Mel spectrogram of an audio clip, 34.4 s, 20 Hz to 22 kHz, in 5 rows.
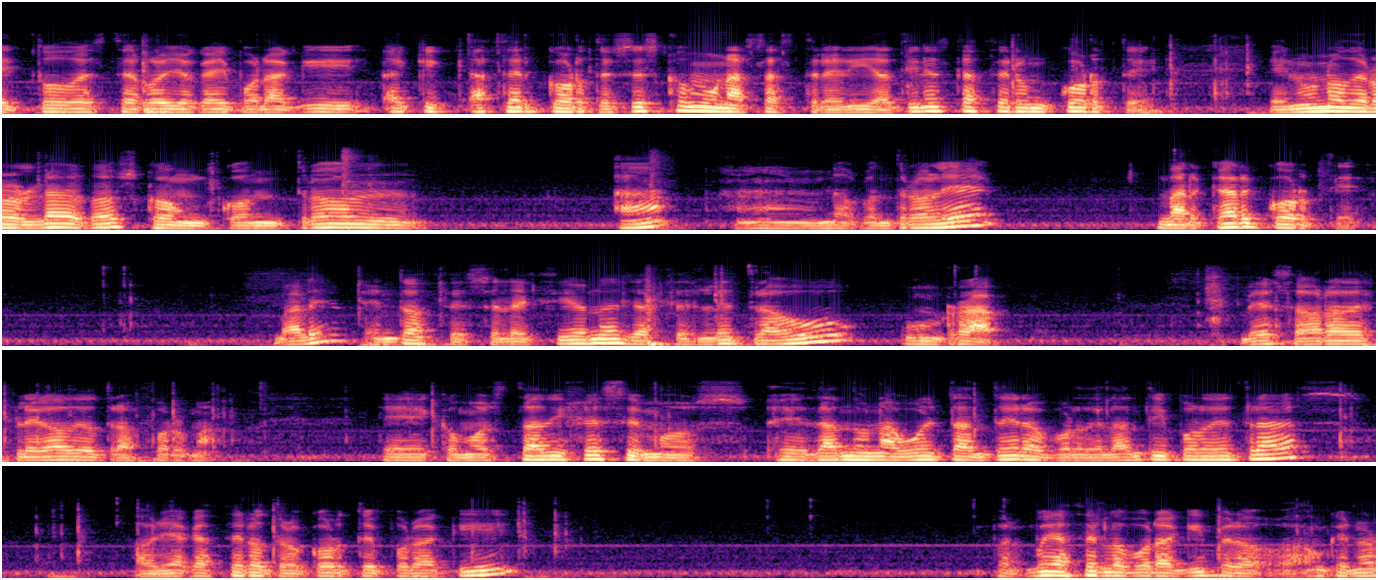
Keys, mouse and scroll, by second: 2.4 click, 5.1 middle click, 5.9 shift+middle click, 7.8 ctrl+e, 15.6 a, 15.9 a, 17.0 u, 20.7 shift+middle click, 21.6 middle click, 22.9-23.9 middle drag, 25.5-27.4 middle drag, 27.9 shift+middle click, 28.9-29.9 middle drag, 33.6 middle click.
